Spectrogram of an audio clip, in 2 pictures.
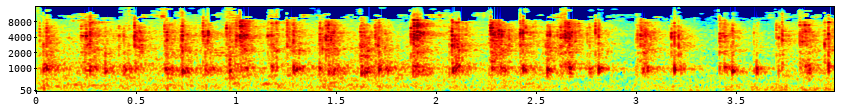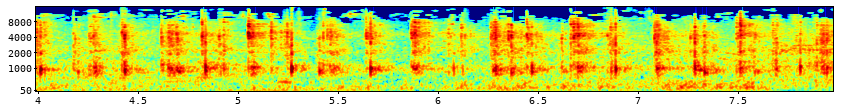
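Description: Shod hooves of a pair of carriage horses clip-clopping on paving as they walk past: a fast, uneven run of sharp hoof strikes.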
